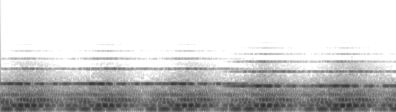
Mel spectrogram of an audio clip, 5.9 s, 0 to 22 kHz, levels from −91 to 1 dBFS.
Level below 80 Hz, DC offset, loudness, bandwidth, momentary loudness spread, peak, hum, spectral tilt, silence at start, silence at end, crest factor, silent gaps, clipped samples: -38 dBFS; under 0.1%; -25 LUFS; 3.7 kHz; 9 LU; -8 dBFS; none; -9.5 dB/octave; 0 s; 0 s; 14 dB; none; under 0.1%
